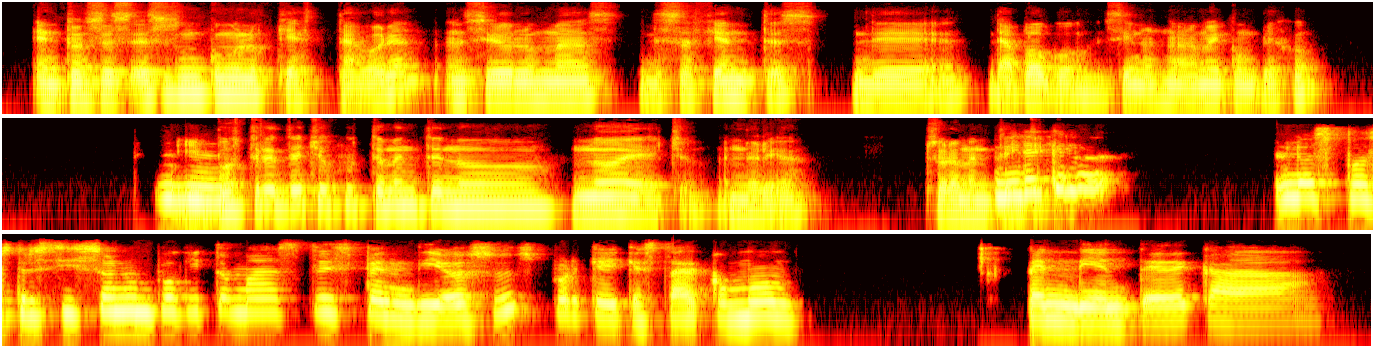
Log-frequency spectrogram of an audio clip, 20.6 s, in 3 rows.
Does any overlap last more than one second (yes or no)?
no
